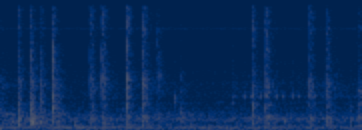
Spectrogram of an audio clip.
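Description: Quick bursts of typing on a computer keyboard running a desktop setup on a Pocket C.H.I.P, soft close clicks in short clusters with brief pauses between them, with no voice over them.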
